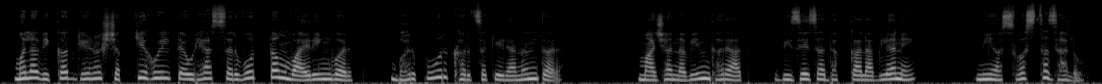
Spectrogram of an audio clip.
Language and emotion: Marathi, sad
